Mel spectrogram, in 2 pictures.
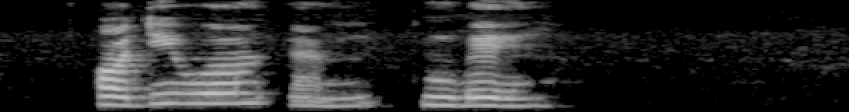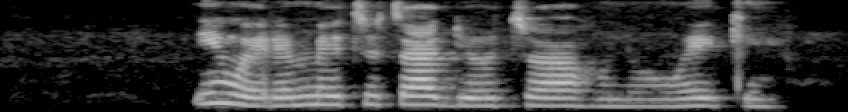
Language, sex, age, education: Igbo, female, 15-29, tertiary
